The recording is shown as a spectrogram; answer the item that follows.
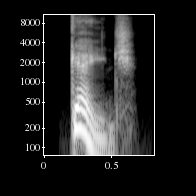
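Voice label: "gauge", British English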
